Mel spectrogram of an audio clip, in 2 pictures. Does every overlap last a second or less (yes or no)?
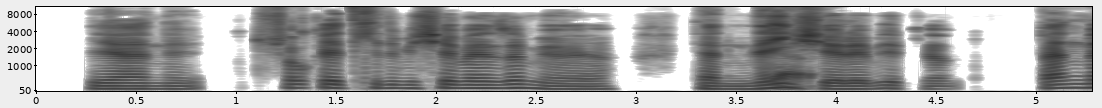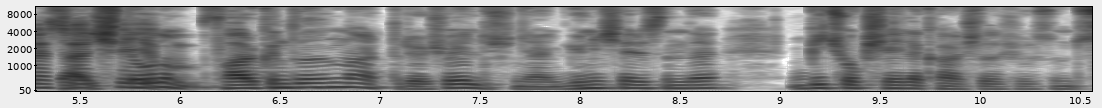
yes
